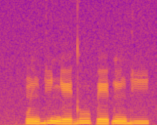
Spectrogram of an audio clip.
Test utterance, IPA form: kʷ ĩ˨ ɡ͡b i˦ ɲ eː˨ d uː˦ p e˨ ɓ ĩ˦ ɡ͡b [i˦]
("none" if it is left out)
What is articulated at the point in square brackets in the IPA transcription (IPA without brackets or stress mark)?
i˦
